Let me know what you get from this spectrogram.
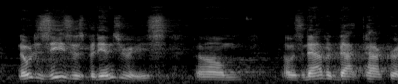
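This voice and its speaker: Noticeable background noise runs under this recording. A man speaks at a fairly quick pace with an American accent. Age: 60s. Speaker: chimney sweep and network marketing distributor. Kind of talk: testimony. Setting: stage with audience. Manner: casual.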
